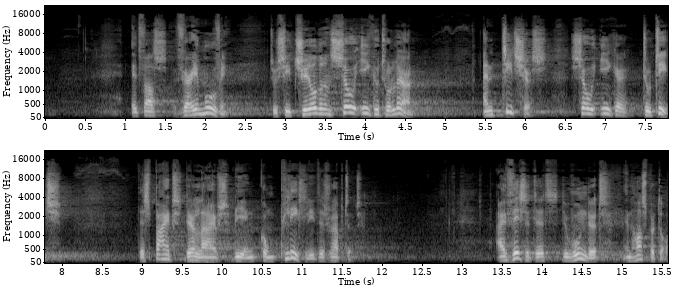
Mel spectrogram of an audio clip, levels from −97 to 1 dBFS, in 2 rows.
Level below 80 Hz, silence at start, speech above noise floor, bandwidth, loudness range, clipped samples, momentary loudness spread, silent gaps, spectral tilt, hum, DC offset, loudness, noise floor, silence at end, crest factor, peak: -72 dBFS; 1.1 s; 39 dB; 16.5 kHz; 6 LU; under 0.1%; 12 LU; none; -3.5 dB/octave; none; under 0.1%; -27 LUFS; -66 dBFS; 0 s; 18 dB; -12 dBFS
